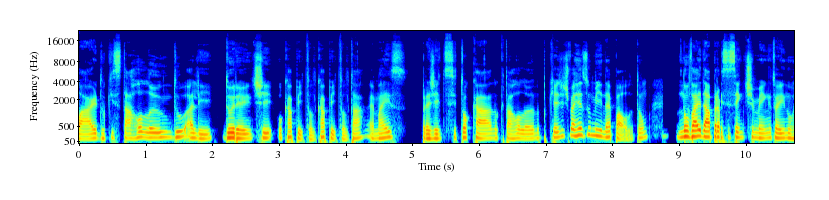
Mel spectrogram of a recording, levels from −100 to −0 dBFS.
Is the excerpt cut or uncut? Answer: cut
